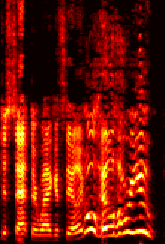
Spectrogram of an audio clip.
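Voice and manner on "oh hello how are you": high, loud, goofy doggy greeting; dim friendly dog. Retold or imitated. Stupid dog greeting the cat attacking him, high goofy cheer. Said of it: "the dog was too stupid".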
